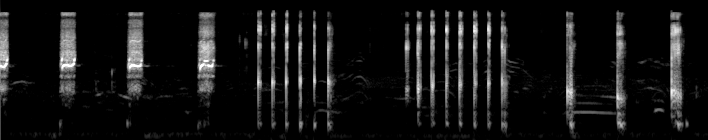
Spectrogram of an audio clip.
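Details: Grey francolin (teetar) giving loud, harsh, grating notes. Spaced single blasts alternate with quick rattling bursts of six to eight clipped notes, over a quiet background with faint whistled notes from other birds.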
